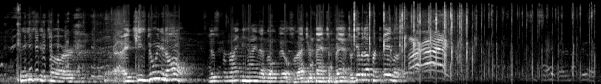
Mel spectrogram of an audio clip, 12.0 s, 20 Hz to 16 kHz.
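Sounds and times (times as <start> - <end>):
audience clapping: 7.0 - 12.0.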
